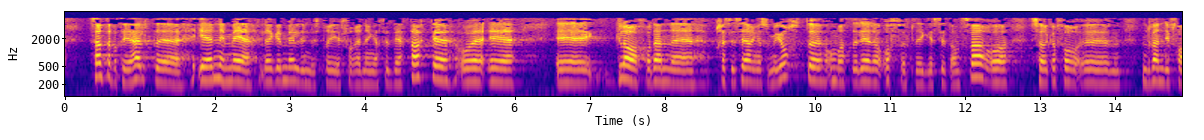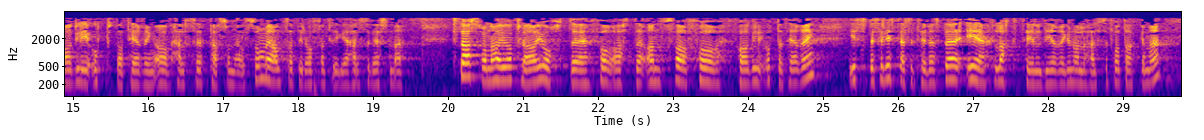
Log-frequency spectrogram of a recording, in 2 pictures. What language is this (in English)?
Norwegian Nynorsk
